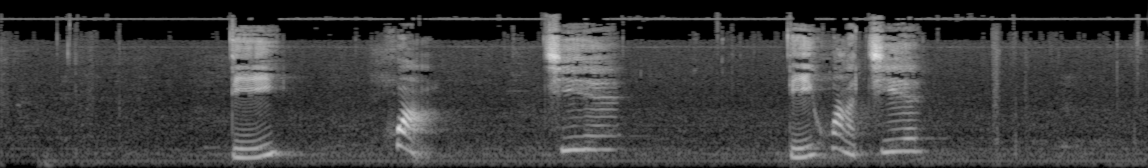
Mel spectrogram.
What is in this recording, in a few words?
dihuajie pronunciation chainese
